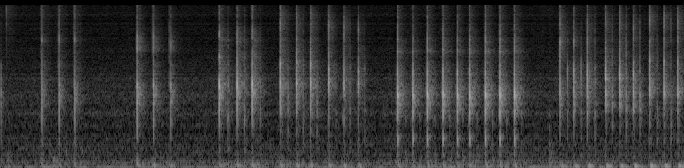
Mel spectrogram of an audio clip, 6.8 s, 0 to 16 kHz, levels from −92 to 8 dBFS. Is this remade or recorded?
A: remade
